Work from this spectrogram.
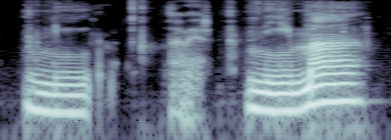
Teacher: El tercer tono pasa a ser un tono tercero bajo.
